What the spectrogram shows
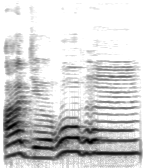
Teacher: اجرہم، جیم پر جزم کی صورت میں قلقلہ کرنا ہے. اج را کو پر پڑھنا، ہم جلدی پڑھنا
